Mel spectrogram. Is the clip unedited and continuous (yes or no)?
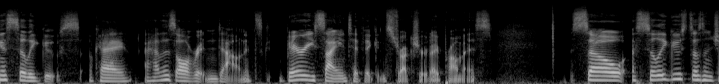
yes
